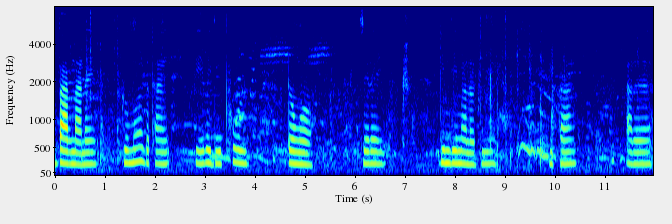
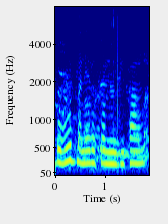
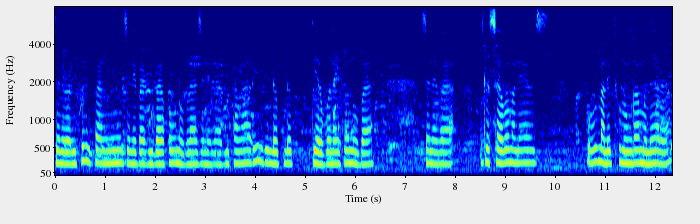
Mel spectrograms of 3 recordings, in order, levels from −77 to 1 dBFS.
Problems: low volume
